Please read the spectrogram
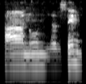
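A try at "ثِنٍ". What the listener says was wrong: নুনটা টান টান হচ্ছে না, নুনটা তিন আলিফ পরিমাণ টান দিতে হবে।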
